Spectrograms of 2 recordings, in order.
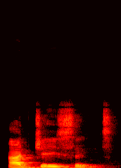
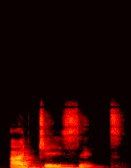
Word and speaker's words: adjacent: word you discover that letter d is not pronounced silent and k chief sandwich sandwich adjacent adjacent adjoin and adjust now you discovered that most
